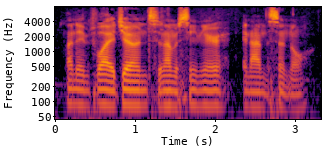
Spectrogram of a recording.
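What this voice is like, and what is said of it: Deep radio-style voice. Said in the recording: “radio voice. You got that deep voice.”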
